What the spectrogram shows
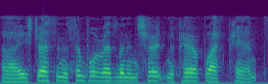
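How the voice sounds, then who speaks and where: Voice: medium pitch, steady tone, normal speed, gravelly. A dungeon master narrating a tabletop game, hesitant and full of filler sounds, in a dull lo-fi recording.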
